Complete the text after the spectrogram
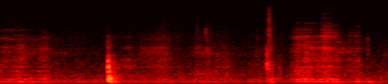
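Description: A small figurine knocks and scrapes against a hard surface.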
